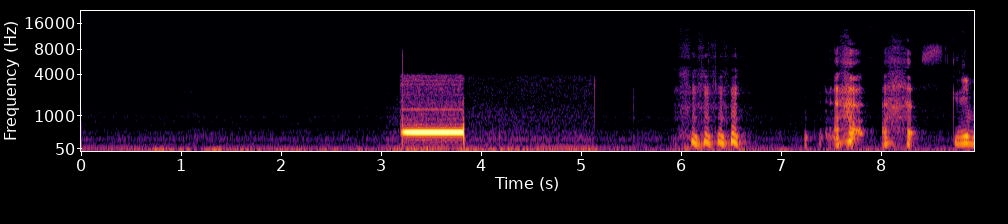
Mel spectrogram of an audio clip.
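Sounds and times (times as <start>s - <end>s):
telephone tone while a number is redialed: 3.2s - 3.9s.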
